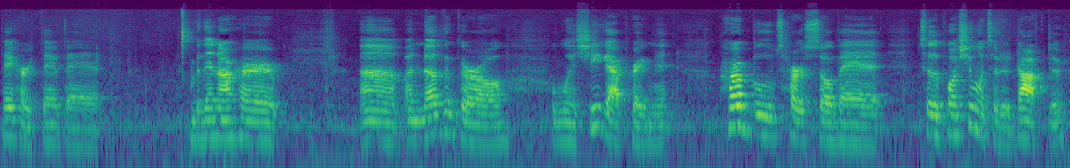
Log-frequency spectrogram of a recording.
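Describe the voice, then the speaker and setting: Pregnant woman, 30s, podcast host, candid and chatty, lowish voice, echoey room. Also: takes it slowly, fairly bright tone, a little hiss or hum. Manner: frank and chatty, bursts into laughter. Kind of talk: candid casual chat.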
